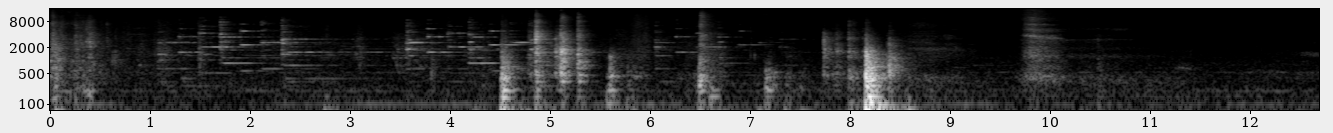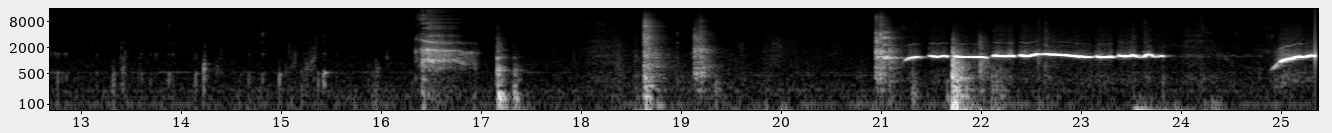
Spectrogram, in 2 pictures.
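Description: A work mobile phone inside a bag rings with a short melodic tone pattern, followed by scattered knocks and thumps, then a loud, sustained wavering high tone near the end; no one speaks.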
